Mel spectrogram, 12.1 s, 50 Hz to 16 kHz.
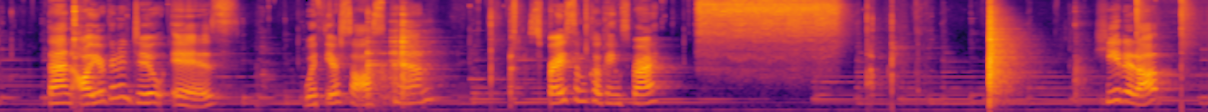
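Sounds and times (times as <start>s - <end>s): aerosol spray hissing: 7.0s - 8.6s.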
